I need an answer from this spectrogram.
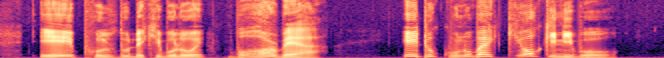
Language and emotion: Assamese, disgusted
